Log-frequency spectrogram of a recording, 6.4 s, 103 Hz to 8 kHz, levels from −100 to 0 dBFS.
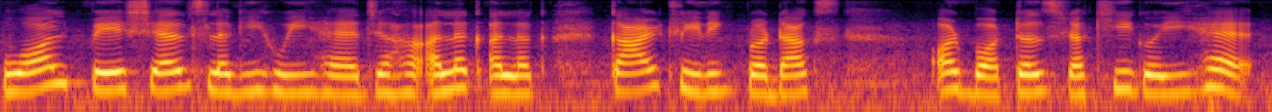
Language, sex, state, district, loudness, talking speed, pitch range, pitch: Hindi, female, Assam, Sonitpur, -14 LUFS, 140 wpm, 215-245 Hz, 230 Hz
